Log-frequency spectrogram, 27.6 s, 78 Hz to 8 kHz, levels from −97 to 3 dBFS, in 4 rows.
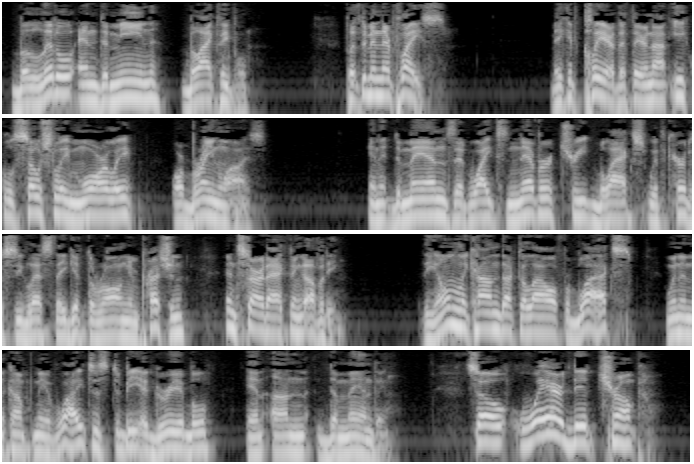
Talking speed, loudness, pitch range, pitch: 140 wpm, -18 LUFS, 105-140 Hz, 120 Hz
